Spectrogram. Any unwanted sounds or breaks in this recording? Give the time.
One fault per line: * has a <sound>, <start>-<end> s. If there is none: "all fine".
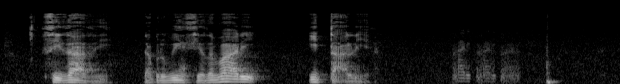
* has a laugh, 4.5-5.2 s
